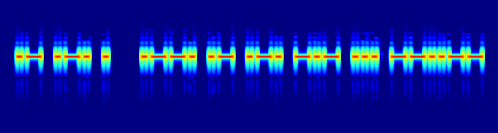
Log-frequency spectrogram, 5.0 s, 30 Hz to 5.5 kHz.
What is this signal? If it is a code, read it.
Morse code, heard as a keyed tone, about 25 wpm, 600 Hz. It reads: ARE PARKS,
